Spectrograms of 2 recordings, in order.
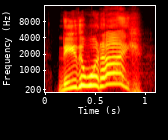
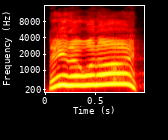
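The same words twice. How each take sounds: First: Mock whiny high echo of the emailer, much higher; voice jumps up high. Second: Much higher and louder squealing mockery; mock high whine. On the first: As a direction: squeak the line up high, mocking. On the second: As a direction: redo it even higher, hamming up the mockery. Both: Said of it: "Why did my voice go up so high?".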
